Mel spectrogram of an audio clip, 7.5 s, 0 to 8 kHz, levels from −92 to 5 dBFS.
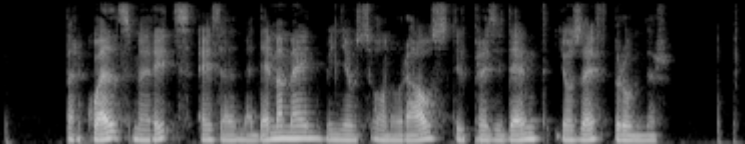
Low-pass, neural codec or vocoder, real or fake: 7.2 kHz; none; real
